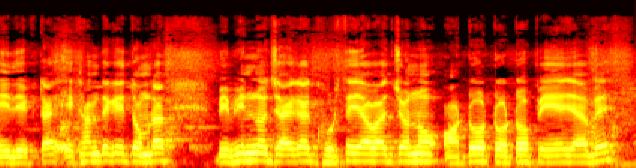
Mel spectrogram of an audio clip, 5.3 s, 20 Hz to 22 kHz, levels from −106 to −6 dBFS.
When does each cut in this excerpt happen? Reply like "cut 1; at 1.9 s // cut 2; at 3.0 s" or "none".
none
